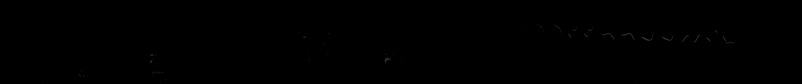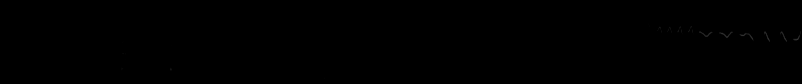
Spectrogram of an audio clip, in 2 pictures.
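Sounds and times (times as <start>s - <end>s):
faint birdsong: 0.3s - 9.6s, 12.5s - 16.0s.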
